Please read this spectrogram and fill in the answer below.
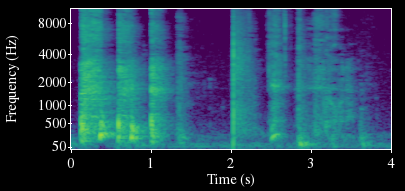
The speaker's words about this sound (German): Fuck, ich muss husten.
